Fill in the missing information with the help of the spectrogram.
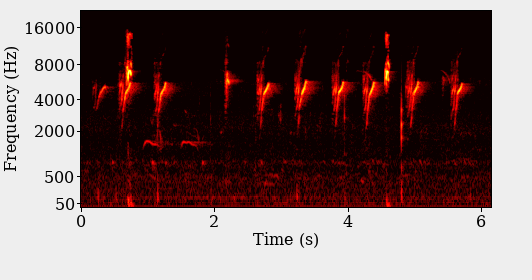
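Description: Sunbird giving thin, high chips repeated about every half second, sharp and slightly downslurred, with a few faint clicks between them.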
